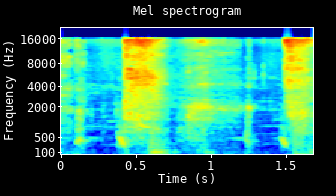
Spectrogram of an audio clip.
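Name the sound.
double sneeze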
